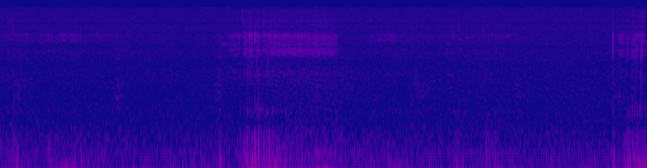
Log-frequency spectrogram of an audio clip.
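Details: Bulldog snoring while asleep: low, rumbling, rattling snorts with one louder snort midway, in a quiet room.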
